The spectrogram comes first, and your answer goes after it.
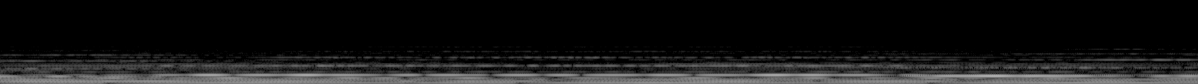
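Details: Soft ambient synthesizer drones with sustained, bowl-like tones play quietly, with no animal sounds heard.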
